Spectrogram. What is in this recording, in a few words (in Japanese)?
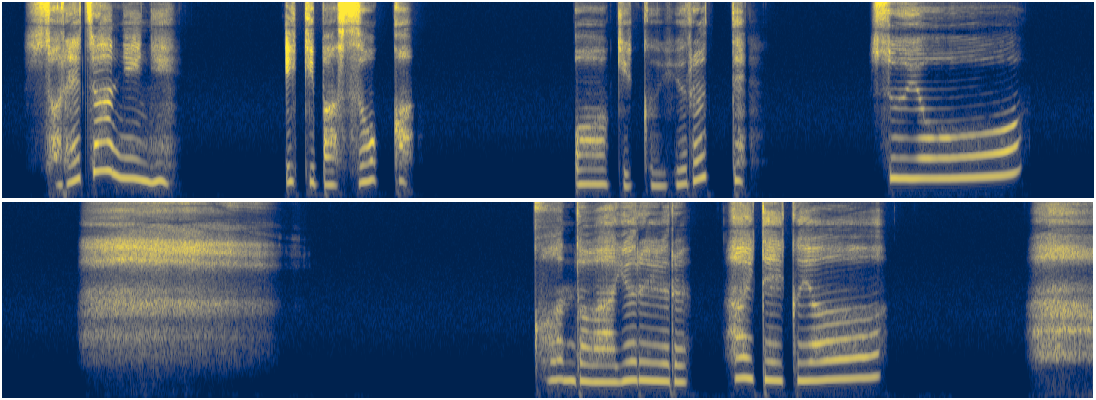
ブレッシングメディテーション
